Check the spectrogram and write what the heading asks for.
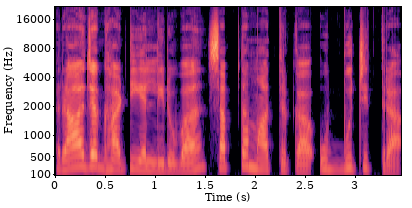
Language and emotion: Kannada, neutral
